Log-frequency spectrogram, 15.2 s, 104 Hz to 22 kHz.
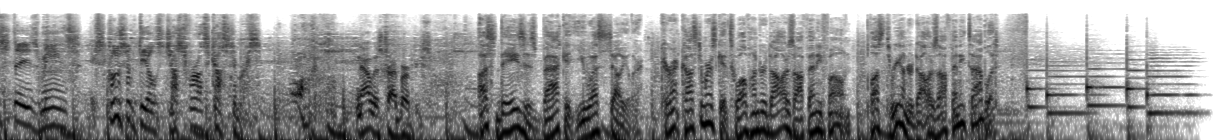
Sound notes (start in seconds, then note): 3.6 sigh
